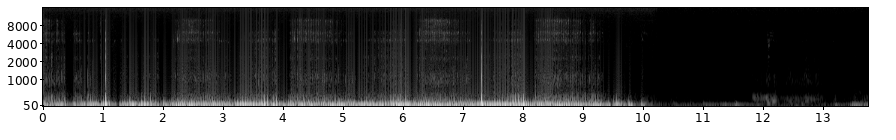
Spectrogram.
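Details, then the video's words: Theo the cat purring close to the microphone while falling asleep, recorded on a RODE NTG-3 with a ZOOM H6: a steady, deep rumbling purr with rhythmic breath pulses for about ten seconds, then near silence. "Кот мурлычет на микрофон и засыпает/The cat purrs on the microphone and falls asleep"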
